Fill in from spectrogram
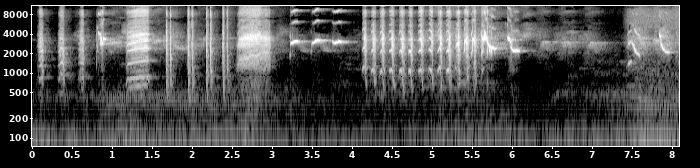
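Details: Lively Javan myna, head-bobbing, used as master song for young mynas: rapid clicks, harsh rasping bursts, a fast run of repeated chattering notes and clear upslurred whistles, over a low steady hum.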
